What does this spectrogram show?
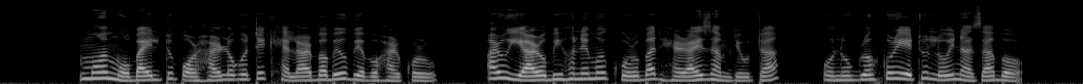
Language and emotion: Assamese, sad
